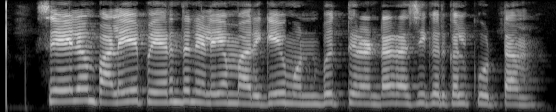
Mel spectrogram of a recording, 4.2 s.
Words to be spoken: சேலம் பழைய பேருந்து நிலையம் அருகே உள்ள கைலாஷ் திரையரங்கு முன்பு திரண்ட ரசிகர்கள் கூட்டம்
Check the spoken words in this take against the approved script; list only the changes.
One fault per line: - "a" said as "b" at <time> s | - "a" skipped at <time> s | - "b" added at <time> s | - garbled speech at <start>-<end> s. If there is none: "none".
- "உள்ள கைலாஷ் திரையரங்கு" skipped at 2.1 s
